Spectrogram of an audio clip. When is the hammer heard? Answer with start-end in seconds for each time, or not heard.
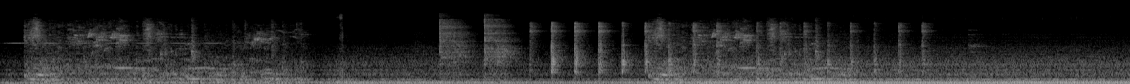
4.2-9.9.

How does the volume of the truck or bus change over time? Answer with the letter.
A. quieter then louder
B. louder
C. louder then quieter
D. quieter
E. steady
B.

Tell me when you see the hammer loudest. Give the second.
6 s.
